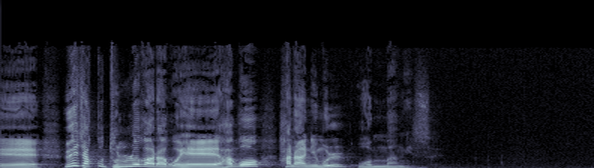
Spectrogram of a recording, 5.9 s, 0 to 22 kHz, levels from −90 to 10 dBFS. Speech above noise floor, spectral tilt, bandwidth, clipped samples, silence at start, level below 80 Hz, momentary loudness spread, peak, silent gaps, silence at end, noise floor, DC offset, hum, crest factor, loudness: 48 dB; -4 dB/octave; 16.5 kHz; under 0.1%; 0 s; -46 dBFS; 16 LU; -2 dBFS; none; 1.7 s; -68 dBFS; under 0.1%; none; 20 dB; -19 LUFS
